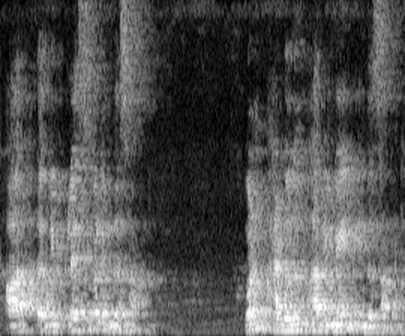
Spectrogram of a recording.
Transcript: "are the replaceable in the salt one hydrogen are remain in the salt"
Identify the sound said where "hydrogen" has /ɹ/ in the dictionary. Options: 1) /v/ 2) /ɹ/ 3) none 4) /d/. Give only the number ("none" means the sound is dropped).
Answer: 3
